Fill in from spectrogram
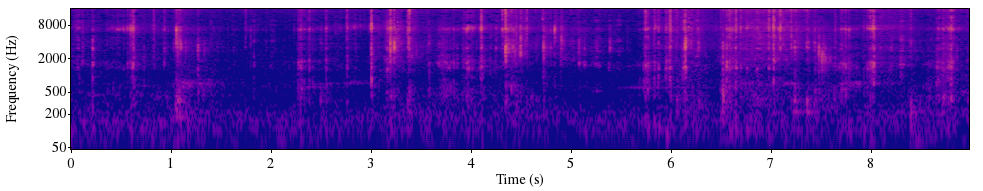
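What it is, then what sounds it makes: Bar soap being scraped. A metal blade scrapes a solid pink bar of soap, shaving off curls that pile up on a wooden table. The sound is quiet, bright, dry scraping and crinkling, with many short, crisp scratches that stop quickly.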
